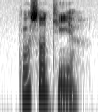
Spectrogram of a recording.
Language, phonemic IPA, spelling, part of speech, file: French, /kɔ̃.sɑ̃.tiʁ/, consentir, verb, Fr-consentir.ogg
- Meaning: to consent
